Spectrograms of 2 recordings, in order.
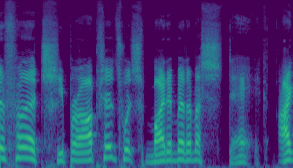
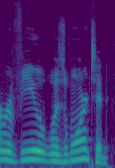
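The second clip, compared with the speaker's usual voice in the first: normal talking voice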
